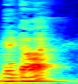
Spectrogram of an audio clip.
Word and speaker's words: debtor: I will say cash account debtor 50,000. That debtor, okay, that is silent.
